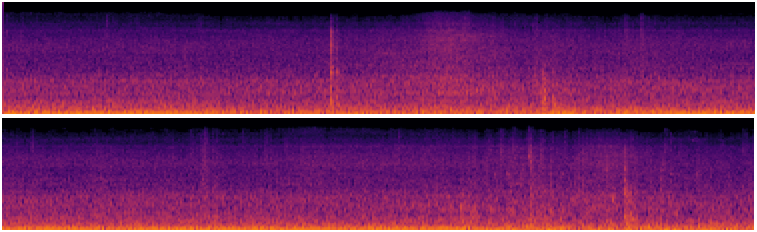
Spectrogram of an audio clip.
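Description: Articulated lorry running at road speed, heard from the cab: a steady low rumble of diesel engine and tyre noise, with a few faint knocks.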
